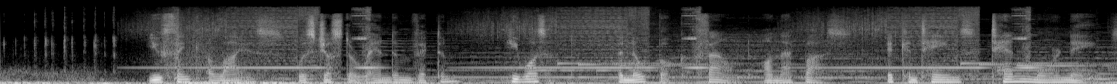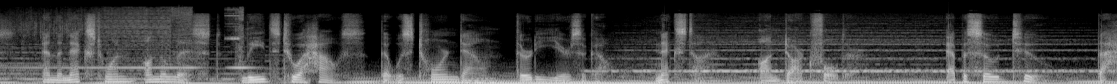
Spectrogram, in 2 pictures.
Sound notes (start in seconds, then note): 0.0 sharp violin screech; 4.4 glitch static; 13.3 glitch static; 20.9 glitch static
